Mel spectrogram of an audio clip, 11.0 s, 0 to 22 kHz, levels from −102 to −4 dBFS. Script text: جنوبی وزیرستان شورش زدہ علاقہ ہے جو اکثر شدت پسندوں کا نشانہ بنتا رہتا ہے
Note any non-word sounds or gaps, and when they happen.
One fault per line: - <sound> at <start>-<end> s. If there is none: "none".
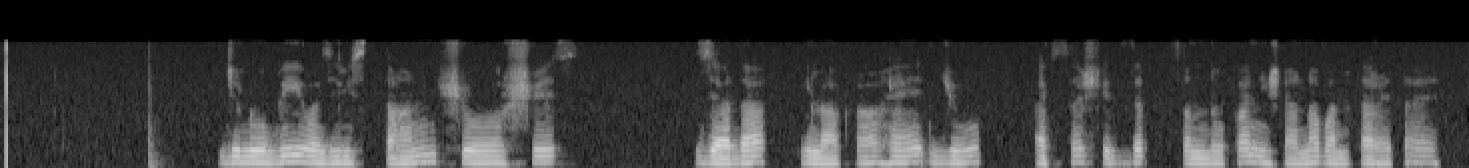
- thud at 1.1-1.3 s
